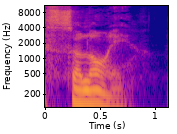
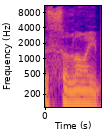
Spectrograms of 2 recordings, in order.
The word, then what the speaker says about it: Szalay: Well, I'm going to go with Saloy. – Okay. – Shall we spell it? – Yes, S-Z-A-L-A-Y. – Yeah, he's a British-Hungarian author, so I assume the Saloy bit is more Hungarian bit.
